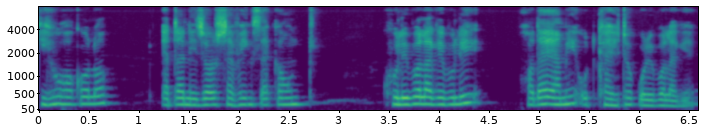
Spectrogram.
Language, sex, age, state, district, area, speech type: Assamese, female, 45-60, Assam, Dibrugarh, rural, spontaneous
